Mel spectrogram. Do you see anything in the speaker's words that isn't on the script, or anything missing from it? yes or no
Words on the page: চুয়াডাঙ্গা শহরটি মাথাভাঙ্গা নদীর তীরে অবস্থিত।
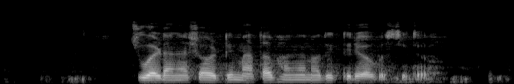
no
